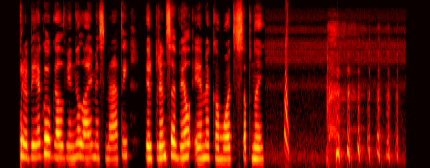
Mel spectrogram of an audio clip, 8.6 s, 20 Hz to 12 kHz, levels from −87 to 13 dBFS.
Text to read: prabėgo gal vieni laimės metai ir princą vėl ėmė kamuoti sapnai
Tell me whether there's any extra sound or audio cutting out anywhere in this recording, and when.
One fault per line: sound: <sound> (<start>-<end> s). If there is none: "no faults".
sound: chirp (5.7-5.8 s)
sound: laugh (6.5-8.1 s)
